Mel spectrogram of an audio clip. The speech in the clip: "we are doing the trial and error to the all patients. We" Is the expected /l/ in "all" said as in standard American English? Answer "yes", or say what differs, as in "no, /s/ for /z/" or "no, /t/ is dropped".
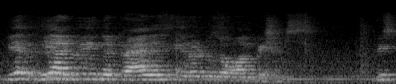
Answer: no, /n/ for /l/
